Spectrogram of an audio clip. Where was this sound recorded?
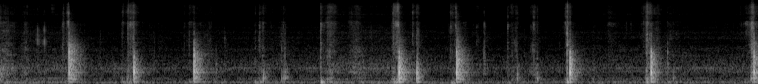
in a kitchen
